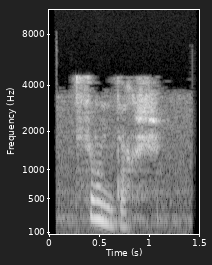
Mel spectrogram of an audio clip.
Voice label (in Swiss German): "bsundersch", alsace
